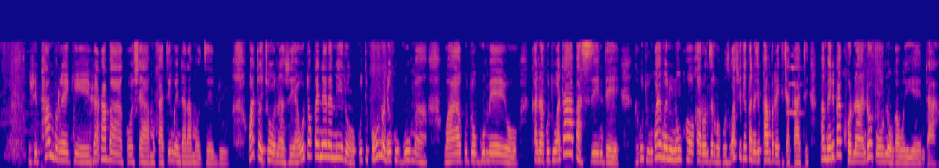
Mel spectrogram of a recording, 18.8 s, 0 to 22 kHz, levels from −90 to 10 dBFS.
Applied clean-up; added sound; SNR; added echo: classical method spectral subtraction.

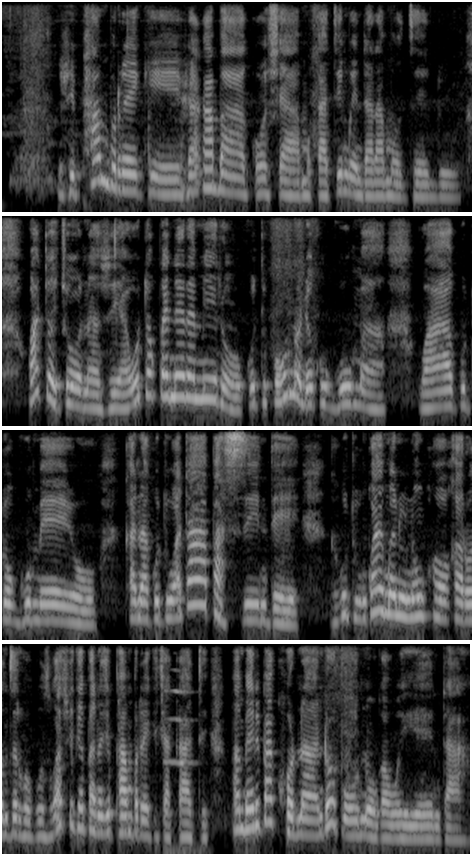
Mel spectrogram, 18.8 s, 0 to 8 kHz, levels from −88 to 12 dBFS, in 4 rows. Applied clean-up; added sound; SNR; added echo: none; Wind instrument, woodwind instrument; 11 dB; none.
